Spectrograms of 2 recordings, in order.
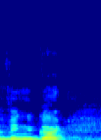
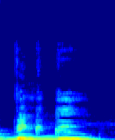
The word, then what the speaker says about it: Vingegaard: Great work by Vingegaard, or Vingegoo is, I think, the pronunciation.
